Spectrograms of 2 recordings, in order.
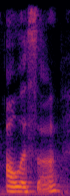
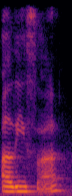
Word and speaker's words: Alysa: kind of funny because my name is Alysa and like in Spanish or like in other languages it's pronounced like Alisa so could you bust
